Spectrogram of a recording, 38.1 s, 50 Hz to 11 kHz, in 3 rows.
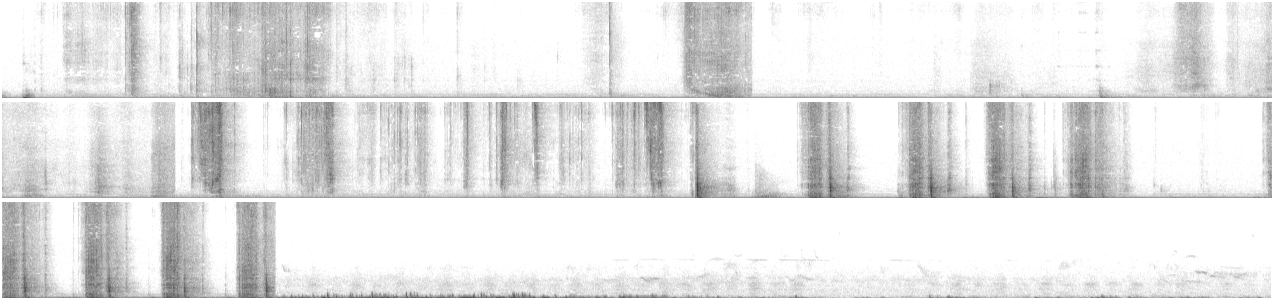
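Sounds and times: knife cutting on cutting board: 20.7s - 24.0s, 25.3s - 28.2s.

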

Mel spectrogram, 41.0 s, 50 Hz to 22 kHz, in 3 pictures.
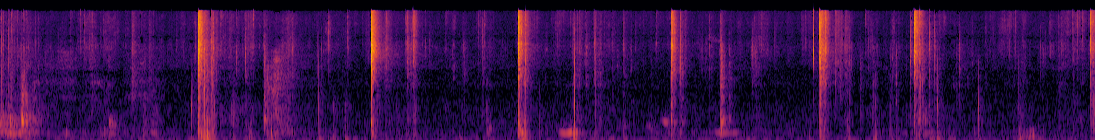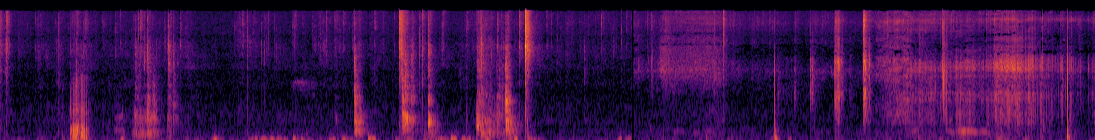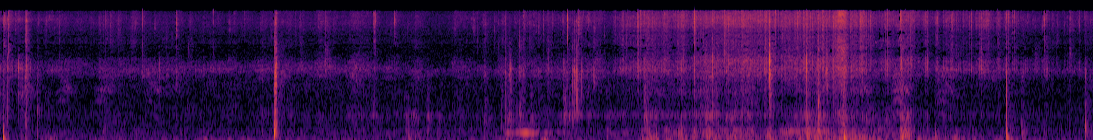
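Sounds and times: dry twigs snapping: 0.0s - 14.5s, 20.1s - 21.4s, 34.4s - 41.0s
rustle of dry leaves and twigs: 0.0s - 41.0s.

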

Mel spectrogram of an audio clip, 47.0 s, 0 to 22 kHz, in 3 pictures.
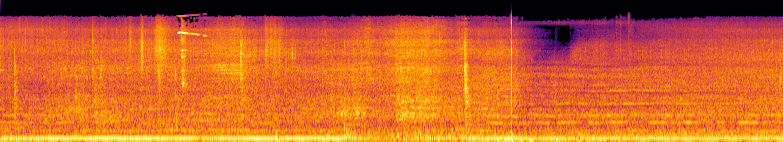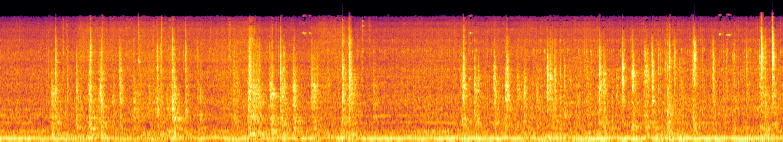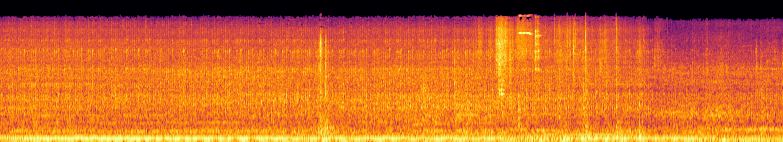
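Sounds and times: heavy diesel machinery running: 0.0s - 46.9s
sharp knocks and clatter: 16.6s - 23.4s, 40.7s - 44.4s.

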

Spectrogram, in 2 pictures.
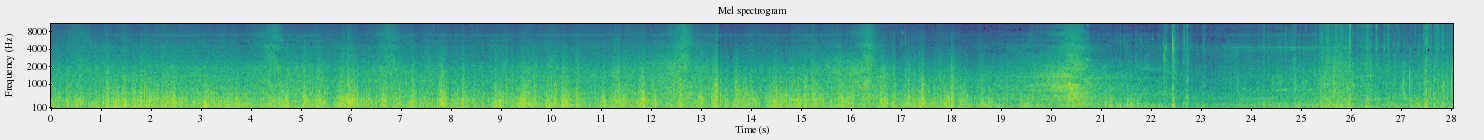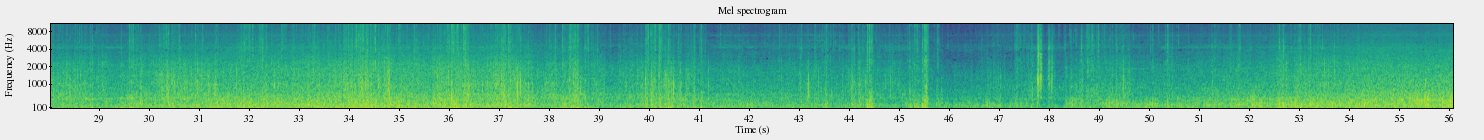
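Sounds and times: bike tyres on trail: 0.0s - 56.0s
wind buffeting microphone: 0.0s - 56.0s
bike knocks and rattles: 21.2s - 54.4s.

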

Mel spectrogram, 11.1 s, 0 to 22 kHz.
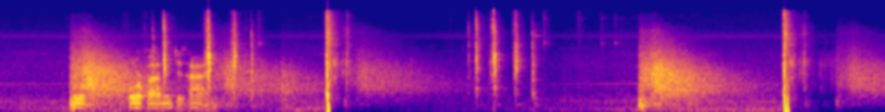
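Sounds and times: rifle shot crack: 0.8s - 5.2s, 8.0s - 11.0s
rifle bolt clicks: 1.9s - 3.3s, 5.8s - 6.8s.

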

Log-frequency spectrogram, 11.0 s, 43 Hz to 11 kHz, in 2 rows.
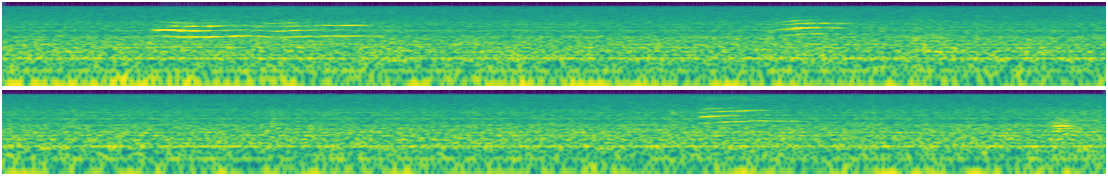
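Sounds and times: cat meowing: 0.8s - 2.0s, 3.8s - 4.4s, 9.0s - 9.6s.

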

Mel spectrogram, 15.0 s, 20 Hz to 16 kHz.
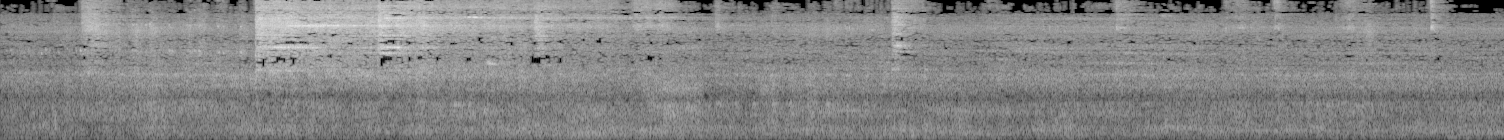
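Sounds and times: train wheels rumbling on rails: 0.0s - 15.0s
high-pitched wheel squeal: 2.6s - 5.2s.

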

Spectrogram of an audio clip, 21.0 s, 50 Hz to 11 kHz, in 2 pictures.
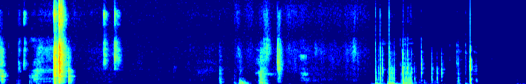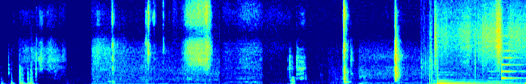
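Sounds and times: record sleeves being flipped: 18.9s - 21.0s.

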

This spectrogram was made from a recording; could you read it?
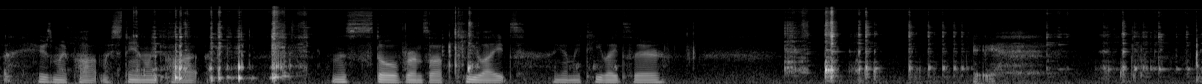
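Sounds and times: metal clinks and knocks: 1.3s - 3.2s, 4.4s - 4.9s, 7.9s - 9.8s, 10.4s - 12.0s.

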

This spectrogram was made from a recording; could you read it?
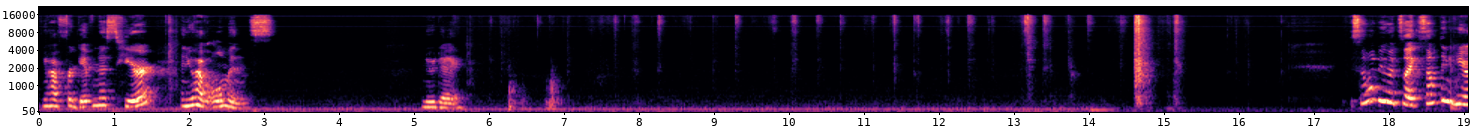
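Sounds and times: cards being shuffled: 5.6s - 16.6s.

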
